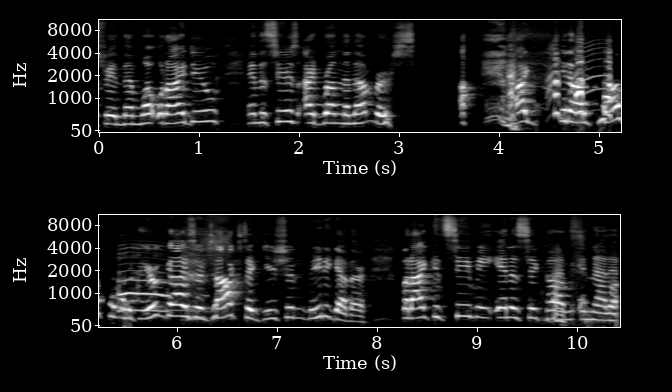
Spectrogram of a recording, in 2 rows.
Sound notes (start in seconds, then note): 3.7 laughs; 4.0 group laughing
